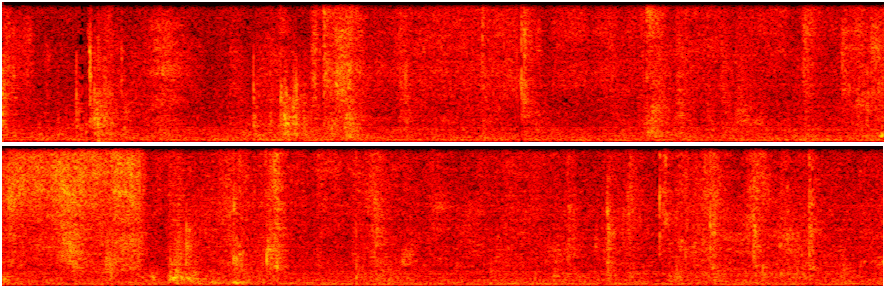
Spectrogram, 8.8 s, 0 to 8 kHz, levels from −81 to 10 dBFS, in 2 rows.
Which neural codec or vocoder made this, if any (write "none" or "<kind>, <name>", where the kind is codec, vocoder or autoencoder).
vocoder, Vocos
